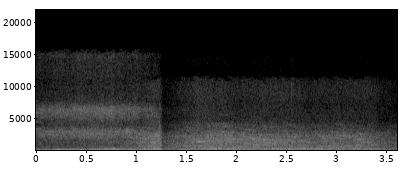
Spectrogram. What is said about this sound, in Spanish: La intensidad de los aguaceros causó un gran entaponamiento vehicular, tal como fue el caso de la autopista Duarte, donde el tránsito colapsó por completo.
